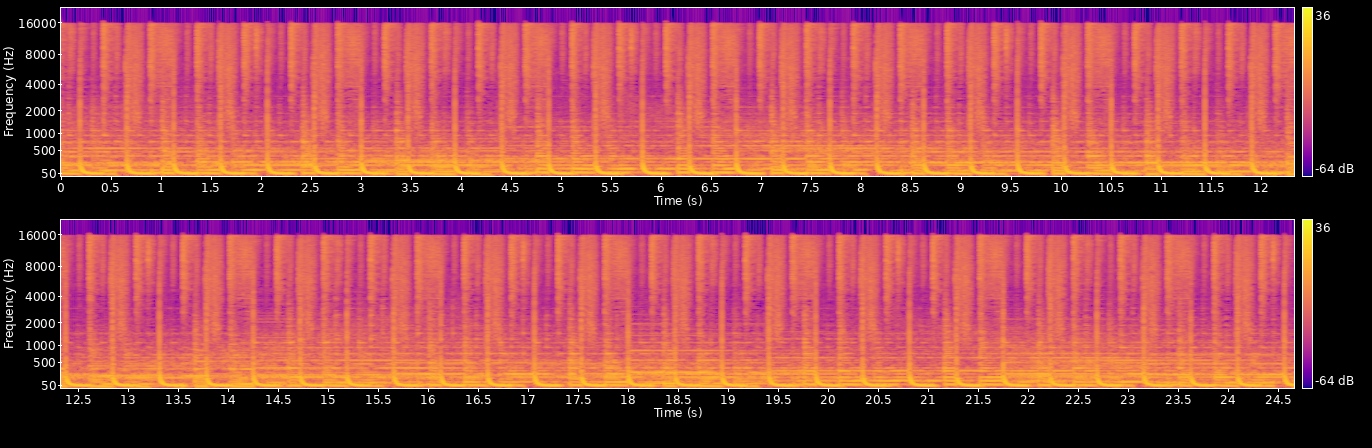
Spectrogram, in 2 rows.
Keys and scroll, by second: 8.3 ctrl+s.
